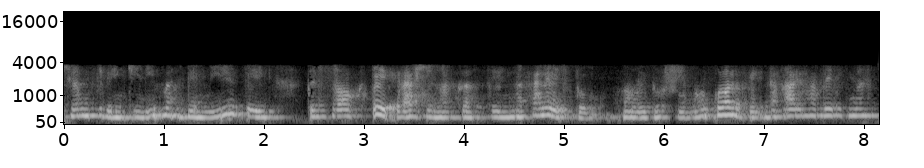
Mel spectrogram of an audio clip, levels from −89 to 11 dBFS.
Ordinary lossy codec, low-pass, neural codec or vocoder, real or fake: AAC, 24 kbps; 3.6 kHz; codec, 24 kHz, 1.5 kbps, HILCodec; fake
